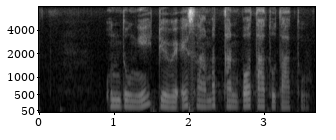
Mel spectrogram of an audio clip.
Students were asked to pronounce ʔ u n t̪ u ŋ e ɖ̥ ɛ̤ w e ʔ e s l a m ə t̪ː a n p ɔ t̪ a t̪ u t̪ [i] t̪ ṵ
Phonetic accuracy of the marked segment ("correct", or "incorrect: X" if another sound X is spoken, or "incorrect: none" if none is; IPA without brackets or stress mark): incorrect: a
